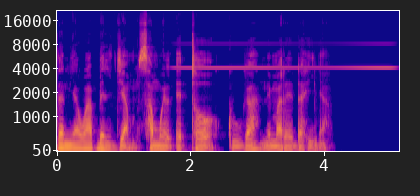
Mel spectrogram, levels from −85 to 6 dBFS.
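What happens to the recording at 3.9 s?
At 3.9 s a feedback whistle is running under the speech. It starts at 1.62 s and lasts to the end of the clip. It is a thin, steady 4.2 kHz tone, roughly 20 dB below the voice, swelling and fading slowly in level. A loudspeaker-to-microphone loop held just at the edge of feedback is the likely cause.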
